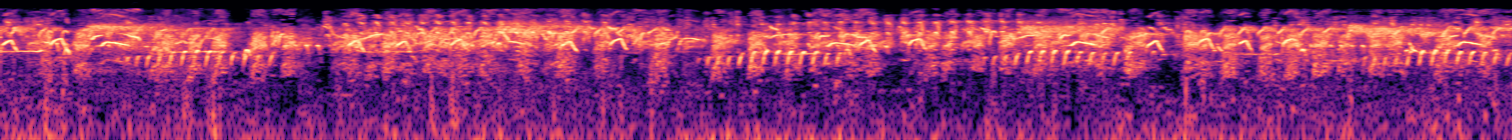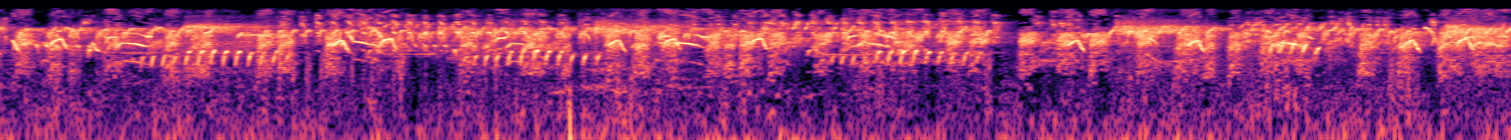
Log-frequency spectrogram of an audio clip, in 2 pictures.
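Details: Busy chorus of many small birds, used as a lure to bring wild birds in: thick layers of shrill chips, trills and rapid twittering run without a break, with sharp notes scattered throughout and no other clear sounds.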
